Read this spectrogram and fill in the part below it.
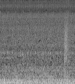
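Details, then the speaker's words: Suzuki Ertiga after repair of an internal knock (journal work; belts had been ruled out): a smooth, steady low idle with no knock or tap and a quiet bottom end. Normal idle. "ayan ayan ayan na napakatahimik niya ng makina ni Sir"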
